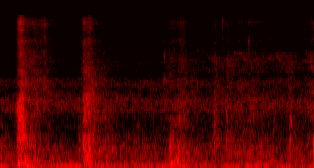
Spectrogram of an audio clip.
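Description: Faint footsteps on dry, leaf-strewn dirt ground: three steps roughly half a second apart.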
